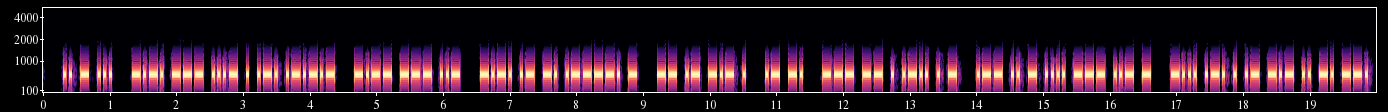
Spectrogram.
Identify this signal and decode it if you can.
Morse code, heard as a keyed tone, about 28 wpm, 600 Hz. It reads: ITS COVER. YOU CAN'T MAKE AN OMELET WITHOUT BREAKING
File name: CW / Practice / EnglishSayings28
